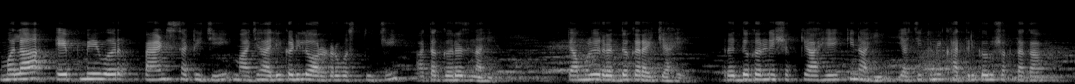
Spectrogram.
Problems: constant background noise, background conversations at intervals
